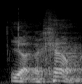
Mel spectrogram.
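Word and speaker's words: נחם: There's no real way to spell it because it's... Right. You know, it's Hebrew. Right. Right. But, nakem.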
